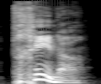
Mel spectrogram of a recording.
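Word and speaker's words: טחינה: a fan of it trina this is how we pronounce tahini in hebrew the tahini you'd find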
